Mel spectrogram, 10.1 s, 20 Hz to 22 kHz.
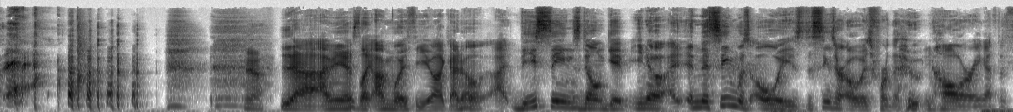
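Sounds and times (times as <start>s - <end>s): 
person faking a coughing fit: 0.0s - 0.6s
drawn-out raspy gasp: 1.6s - 2.7s
speech: 2.4s - 10.1s.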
